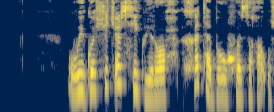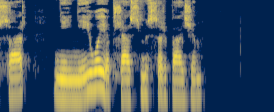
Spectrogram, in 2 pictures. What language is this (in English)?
Kabardian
